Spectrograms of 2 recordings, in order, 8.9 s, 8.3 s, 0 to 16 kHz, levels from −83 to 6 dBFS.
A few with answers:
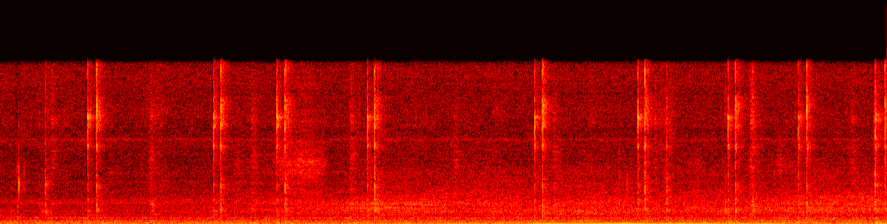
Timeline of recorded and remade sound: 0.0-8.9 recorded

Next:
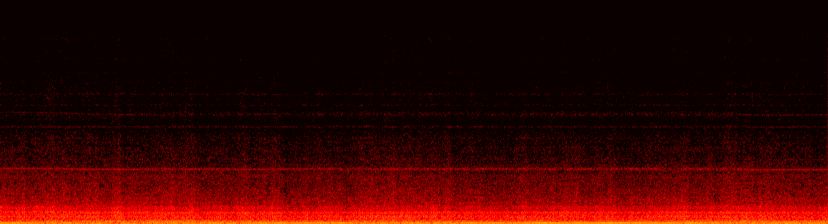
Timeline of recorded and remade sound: 0.0-1.4 recorded; 1.4-2.4 remade; 2.4-2.9 recorded; 2.9-7.4 remade; 7.4-8.3 recorded

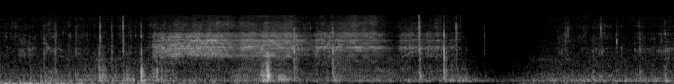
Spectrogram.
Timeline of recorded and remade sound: 0.0-2.3 recorded; 2.3-2.9 remade; 2.9-3.4 recorded; 3.4-4.0 remade; 4.0-6.7 recorded

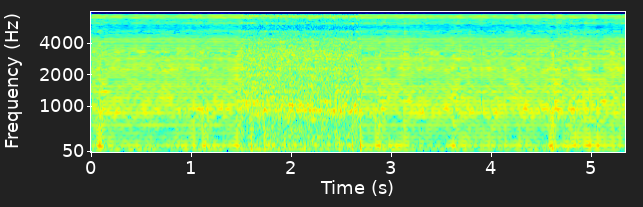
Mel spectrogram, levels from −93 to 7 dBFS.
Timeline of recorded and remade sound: 0.0-1.5 remade; 1.5-2.7 recorded; 2.7-5.3 remade

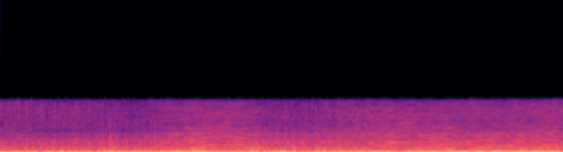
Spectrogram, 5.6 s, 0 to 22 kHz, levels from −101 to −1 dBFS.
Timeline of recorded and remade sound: 0.0-1.6 recorded; 1.6-2.6 remade; 2.6-3.7 recorded; 3.7-5.6 remade

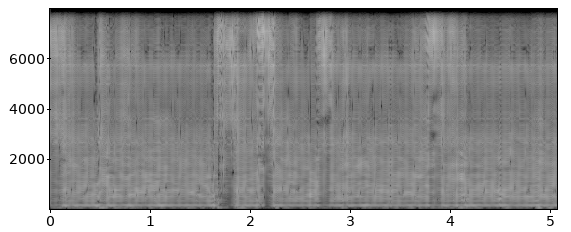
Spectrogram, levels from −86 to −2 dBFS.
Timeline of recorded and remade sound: 0.0-5.1 remade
